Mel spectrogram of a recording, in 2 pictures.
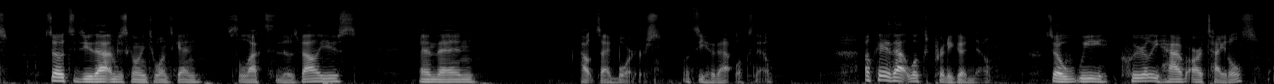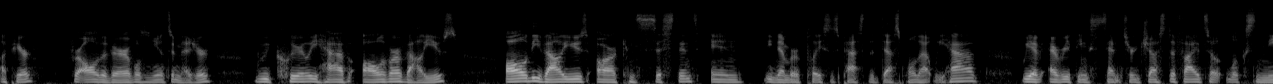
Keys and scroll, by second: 0.3 Escape, 7.4 ctrl+p.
